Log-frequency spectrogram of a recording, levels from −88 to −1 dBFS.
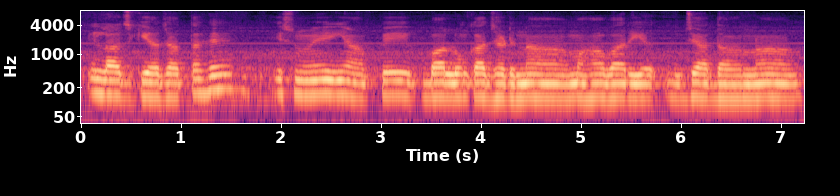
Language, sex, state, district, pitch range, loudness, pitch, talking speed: Hindi, male, Rajasthan, Jaipur, 125-140 Hz, -14 LUFS, 130 Hz, 110 wpm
